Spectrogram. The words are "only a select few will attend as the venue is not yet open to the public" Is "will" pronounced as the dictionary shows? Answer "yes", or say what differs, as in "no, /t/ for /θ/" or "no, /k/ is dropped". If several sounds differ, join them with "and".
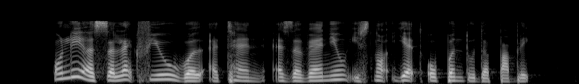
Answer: yes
